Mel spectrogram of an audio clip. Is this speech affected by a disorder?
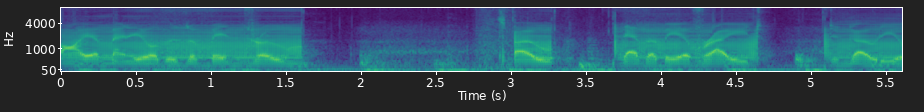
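Yes: laryngeal cancer with laryngectomy.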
